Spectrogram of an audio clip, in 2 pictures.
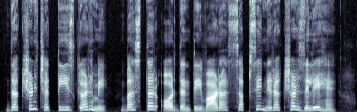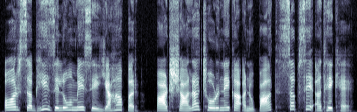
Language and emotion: Hindi, neutral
